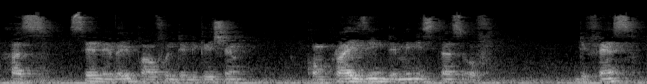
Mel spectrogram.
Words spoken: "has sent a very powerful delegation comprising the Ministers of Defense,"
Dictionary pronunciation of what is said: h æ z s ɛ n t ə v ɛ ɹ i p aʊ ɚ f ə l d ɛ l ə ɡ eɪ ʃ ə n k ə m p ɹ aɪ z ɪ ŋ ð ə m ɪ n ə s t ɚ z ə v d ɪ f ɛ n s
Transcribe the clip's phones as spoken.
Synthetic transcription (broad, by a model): h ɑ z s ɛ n ə v ɛ ɹ i p aʊ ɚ f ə l d ɛ l ə ɡ eɪ ʃ ə n k ə m p ɹ aɪ z ɪ ŋ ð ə m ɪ n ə s t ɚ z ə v d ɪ f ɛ n s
